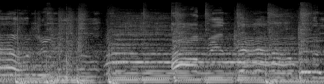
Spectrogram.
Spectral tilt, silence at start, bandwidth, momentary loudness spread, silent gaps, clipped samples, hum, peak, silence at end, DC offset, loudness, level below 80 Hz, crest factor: -5 dB/octave; 0 s; over 20 kHz; 3 LU; none; under 0.1%; none; -8 dBFS; 0 s; under 0.1%; -21 LUFS; -36 dBFS; 14 dB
